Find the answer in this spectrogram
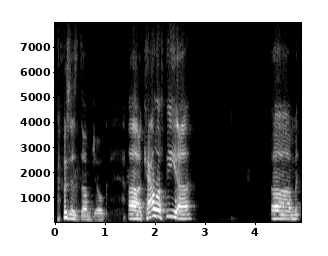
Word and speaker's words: Califia: know i'm drinking uh califia cap he said in a different way greg what did you say how'd you pronounce calafia okay california so just think of california okay i have to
